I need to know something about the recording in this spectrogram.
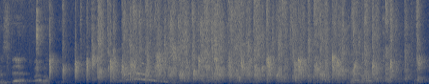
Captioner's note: members applauding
